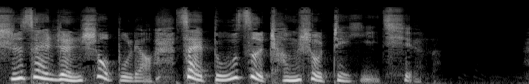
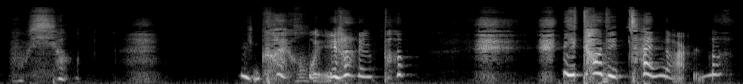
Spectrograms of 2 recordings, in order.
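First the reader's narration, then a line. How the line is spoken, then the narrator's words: Crying. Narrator (Chinese): 他哭着说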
